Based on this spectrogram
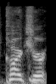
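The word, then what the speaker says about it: Karcher: Quality cannabis Insurance Services is spelled k a r c h eer that's carer insurance we have worked with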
